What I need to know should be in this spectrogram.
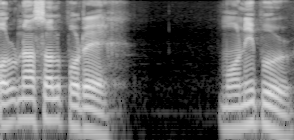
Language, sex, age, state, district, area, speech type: Assamese, male, 18-30, Assam, Tinsukia, urban, spontaneous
